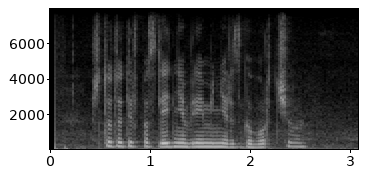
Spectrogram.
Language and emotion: Russian, neutral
